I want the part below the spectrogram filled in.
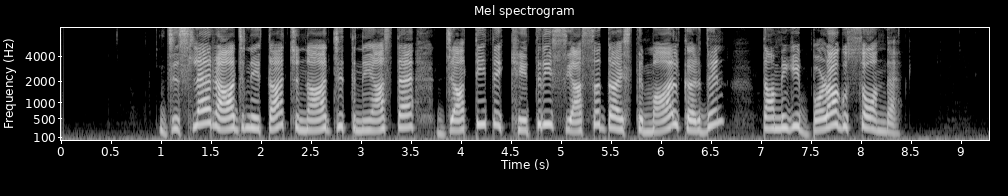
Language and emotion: Dogri, angry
